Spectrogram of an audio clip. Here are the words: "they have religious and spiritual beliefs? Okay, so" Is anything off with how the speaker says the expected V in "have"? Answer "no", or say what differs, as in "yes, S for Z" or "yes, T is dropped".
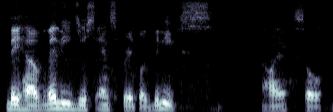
no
